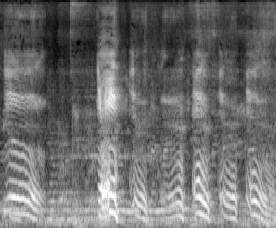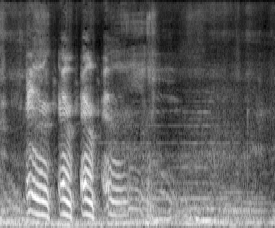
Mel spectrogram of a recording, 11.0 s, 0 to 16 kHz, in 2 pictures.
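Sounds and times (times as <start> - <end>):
faint sustained music tones: 0.0 - 11.0.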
